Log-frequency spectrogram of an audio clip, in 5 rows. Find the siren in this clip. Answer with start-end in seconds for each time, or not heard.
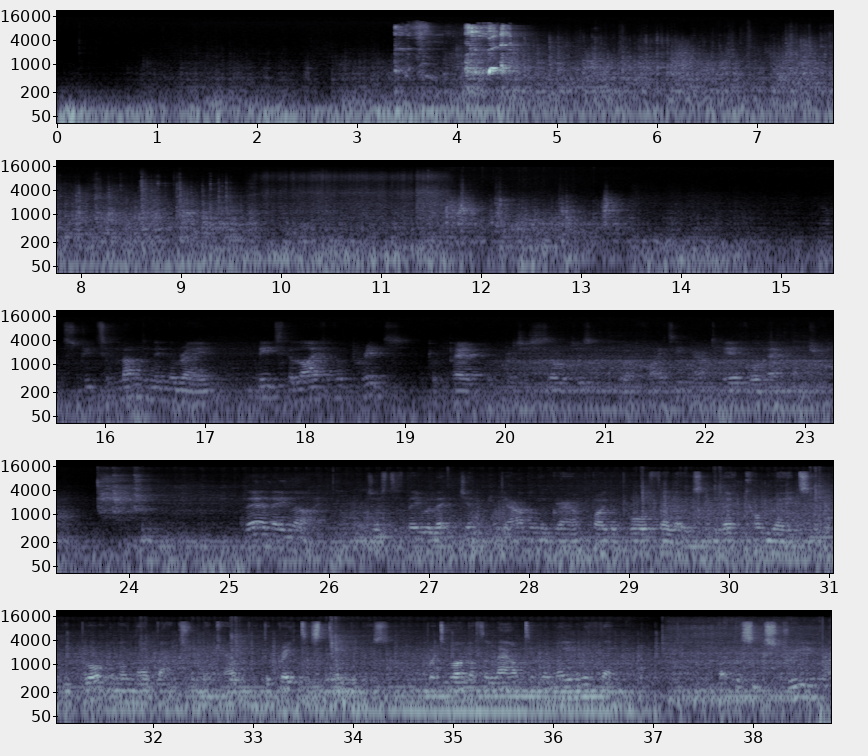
not heard.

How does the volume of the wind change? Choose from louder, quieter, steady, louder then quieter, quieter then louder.
quieter then louder.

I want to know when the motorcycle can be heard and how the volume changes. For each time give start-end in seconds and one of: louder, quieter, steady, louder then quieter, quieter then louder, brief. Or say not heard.
19.7-38.7 louder.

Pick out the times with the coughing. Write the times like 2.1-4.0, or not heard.
3.4-4.5.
